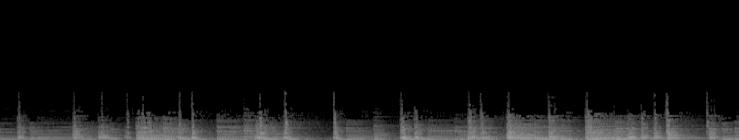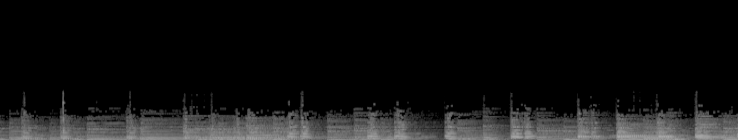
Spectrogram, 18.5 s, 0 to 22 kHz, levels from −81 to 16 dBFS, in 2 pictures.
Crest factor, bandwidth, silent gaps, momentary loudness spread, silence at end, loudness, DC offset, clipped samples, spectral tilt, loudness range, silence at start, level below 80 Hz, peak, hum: 18 dB; 7.6 kHz; none; 11 LU; 0 s; -26 LUFS; under 0.1%; under 0.1%; -4.5 dB/octave; 6 LU; 0 s; -46 dBFS; -8 dBFS; none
